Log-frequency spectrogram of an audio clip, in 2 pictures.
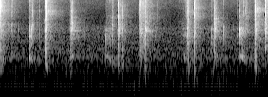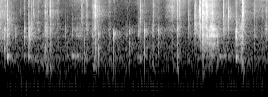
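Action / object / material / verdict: scrape / plastic pill bottle with plastic screw cap / plastic / none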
